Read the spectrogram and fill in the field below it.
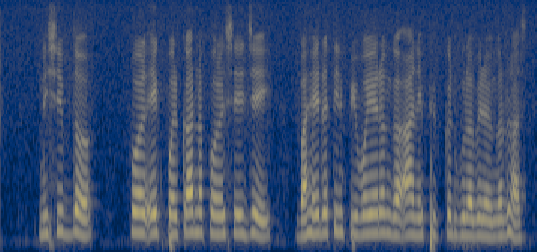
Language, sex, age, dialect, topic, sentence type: Marathi, female, 31-35, Northern Konkan, agriculture, statement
